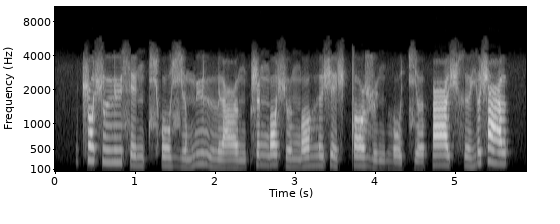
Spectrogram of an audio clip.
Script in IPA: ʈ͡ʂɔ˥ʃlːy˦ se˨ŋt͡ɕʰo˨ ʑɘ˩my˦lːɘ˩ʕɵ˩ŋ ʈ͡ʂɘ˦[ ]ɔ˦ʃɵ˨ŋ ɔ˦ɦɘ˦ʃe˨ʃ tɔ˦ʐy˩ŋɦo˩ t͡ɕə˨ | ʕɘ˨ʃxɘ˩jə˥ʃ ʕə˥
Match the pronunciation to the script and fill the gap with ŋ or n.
ŋ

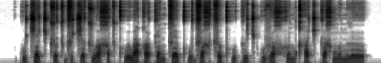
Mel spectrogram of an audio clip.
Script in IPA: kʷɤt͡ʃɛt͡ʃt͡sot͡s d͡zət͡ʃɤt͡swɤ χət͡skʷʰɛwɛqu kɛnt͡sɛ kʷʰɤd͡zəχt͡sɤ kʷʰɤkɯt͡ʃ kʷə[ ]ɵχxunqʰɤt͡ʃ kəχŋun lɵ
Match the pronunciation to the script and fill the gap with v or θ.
v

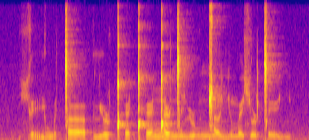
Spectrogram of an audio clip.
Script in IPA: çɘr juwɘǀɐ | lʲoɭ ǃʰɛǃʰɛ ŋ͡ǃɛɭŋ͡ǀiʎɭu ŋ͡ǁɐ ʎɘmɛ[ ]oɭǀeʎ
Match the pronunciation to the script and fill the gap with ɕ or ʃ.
ɕ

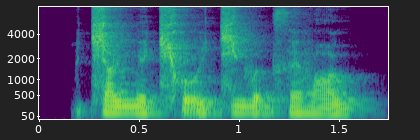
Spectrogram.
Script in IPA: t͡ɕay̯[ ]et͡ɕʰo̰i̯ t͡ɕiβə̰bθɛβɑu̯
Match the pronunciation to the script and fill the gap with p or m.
m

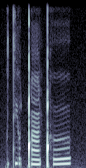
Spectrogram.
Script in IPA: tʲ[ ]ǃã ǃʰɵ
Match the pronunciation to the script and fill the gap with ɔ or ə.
ɔ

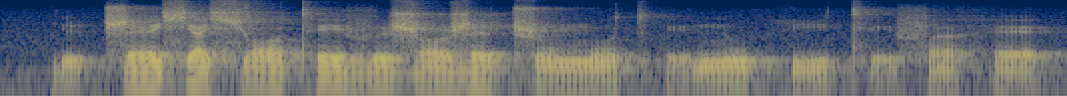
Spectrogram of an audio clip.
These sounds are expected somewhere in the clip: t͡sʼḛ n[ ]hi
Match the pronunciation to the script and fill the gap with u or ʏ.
u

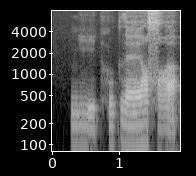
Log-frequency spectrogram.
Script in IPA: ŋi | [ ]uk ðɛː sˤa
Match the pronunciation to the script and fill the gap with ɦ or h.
h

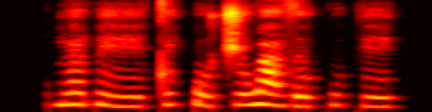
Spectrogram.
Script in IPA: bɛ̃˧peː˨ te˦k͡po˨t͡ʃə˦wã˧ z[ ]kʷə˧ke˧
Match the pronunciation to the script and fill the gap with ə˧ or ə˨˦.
ə˨˦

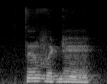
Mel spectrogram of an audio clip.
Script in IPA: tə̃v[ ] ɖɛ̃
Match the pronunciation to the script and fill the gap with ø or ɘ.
ɘ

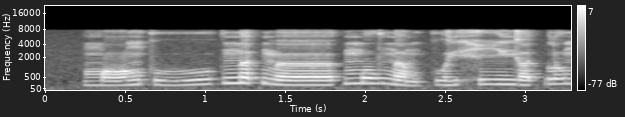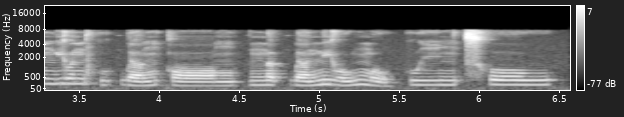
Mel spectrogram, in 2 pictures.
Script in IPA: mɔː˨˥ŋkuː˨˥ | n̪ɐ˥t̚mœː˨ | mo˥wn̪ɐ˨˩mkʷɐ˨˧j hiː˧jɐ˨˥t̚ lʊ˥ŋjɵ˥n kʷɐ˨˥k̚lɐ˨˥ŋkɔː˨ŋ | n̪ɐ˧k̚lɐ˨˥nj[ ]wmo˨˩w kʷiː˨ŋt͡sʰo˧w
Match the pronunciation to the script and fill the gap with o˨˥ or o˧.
o˨˥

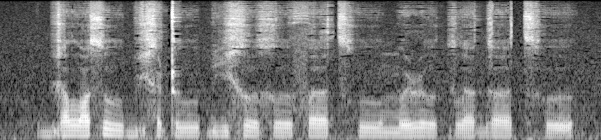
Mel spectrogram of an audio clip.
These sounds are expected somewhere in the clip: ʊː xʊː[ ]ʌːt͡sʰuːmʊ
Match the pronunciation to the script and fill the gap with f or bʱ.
f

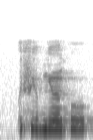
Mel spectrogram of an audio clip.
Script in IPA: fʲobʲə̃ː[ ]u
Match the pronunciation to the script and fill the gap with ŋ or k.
k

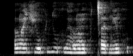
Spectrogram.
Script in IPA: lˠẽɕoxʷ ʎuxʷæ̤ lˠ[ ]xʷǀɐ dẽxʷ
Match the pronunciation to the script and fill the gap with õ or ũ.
õ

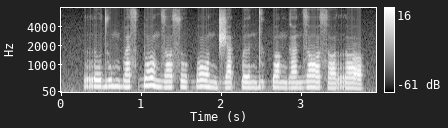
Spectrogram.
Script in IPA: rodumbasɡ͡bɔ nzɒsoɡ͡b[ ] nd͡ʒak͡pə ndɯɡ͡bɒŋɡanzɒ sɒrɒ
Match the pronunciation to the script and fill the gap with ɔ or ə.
ɔ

